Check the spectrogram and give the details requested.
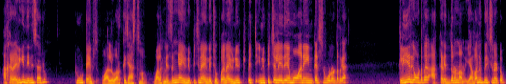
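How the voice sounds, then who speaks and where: A young man with a high, slightly mellow voice talks rapid-fire as he reviews a reality show. His opinionated commentary is emphatic and argumentative, hammering the same points again and again.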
